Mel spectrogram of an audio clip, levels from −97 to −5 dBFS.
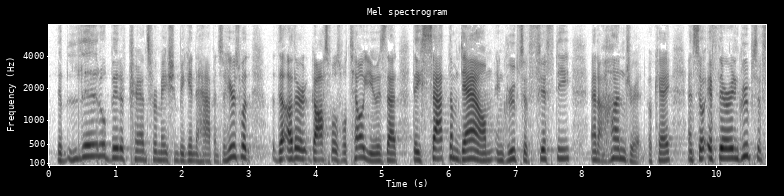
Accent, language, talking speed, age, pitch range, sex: American, English, 205 wpm, 40-59, 165-220 Hz, male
